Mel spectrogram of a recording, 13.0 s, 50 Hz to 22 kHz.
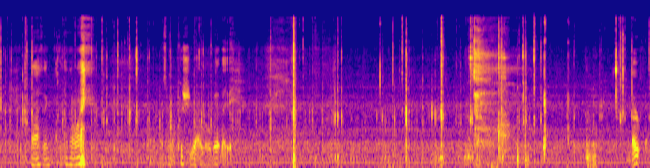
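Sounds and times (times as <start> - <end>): plastic puzzle pieces clicking: 12.3 - 13.0.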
